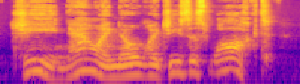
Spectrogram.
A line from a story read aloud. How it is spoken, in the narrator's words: Twain, in disbelief, whispered to his wife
